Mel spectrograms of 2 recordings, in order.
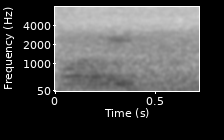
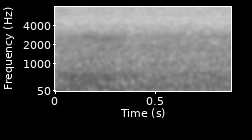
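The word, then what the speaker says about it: صالح: Bapak seringkali mengatakan kata solih, tapi bukan soleh. Itu mana yang betul Pak? Oh ya, solih. Lalu Ya, kalau soleh ini bahasa Arabnya orang pamulang kuat.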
